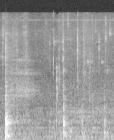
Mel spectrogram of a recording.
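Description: Quiet handling of the Mamiya Six Automat's metal top plate as it is seated back onto the camera body, with a soft knock at the start and a lighter one just past halfway.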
